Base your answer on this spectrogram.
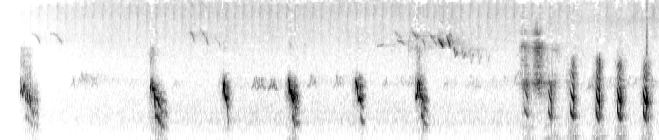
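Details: Chinchilla chirping: short, sharp downward-sweeping squeaks repeated at uneven intervals, then a quicker run of five near the end, with faint high twittering in the background.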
